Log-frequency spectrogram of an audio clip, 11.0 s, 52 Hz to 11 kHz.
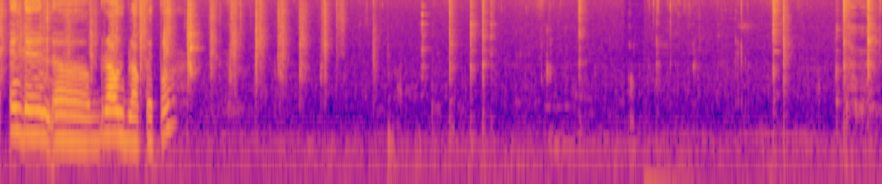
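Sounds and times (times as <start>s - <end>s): metal spoon stirring in glass bowl: 0.0s - 4.2s.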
